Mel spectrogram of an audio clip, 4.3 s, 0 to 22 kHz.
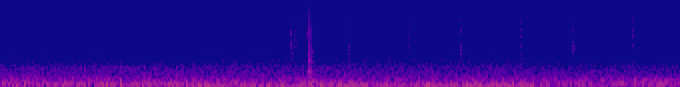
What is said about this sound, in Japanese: ここから高速道路に乗るんだね。いつもより車多いよね。そうか。今日から3連休だから混んでるのかな。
